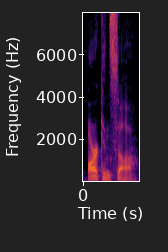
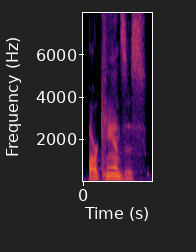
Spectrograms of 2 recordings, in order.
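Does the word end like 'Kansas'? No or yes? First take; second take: No; Yes. First: The word does not end like Kansas. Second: The word ends like the name Kansas. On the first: The speaker calls it right. "We say Arkansas" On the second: The speaker calls it wrong. "we don't say Arkansas. ... But it looks like Kansas"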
